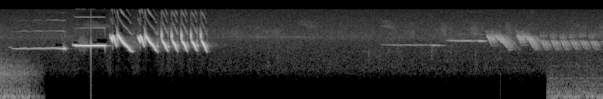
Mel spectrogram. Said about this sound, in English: Researchers studied sparrows in San Francisco in April and May and heard this.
